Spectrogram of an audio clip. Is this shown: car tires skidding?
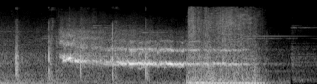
yes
